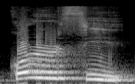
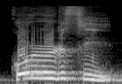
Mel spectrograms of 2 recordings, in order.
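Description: First: Slow sounding out. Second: كرسي said again with the ر rolled; teacher pointing out كرسي; slightly faster confirming take. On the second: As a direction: confirm the word after showing it. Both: Shown as a demonstration. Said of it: "استمع".

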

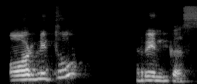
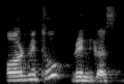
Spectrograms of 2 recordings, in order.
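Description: First: Ornithorhynchus broken into slow separate syllables; teacher spells out ornithorhynchus slowly for students. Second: Ornithorhynchus said slowly but joined up; slow clear name. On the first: Teacher breaks the name into syllables for the class. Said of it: "देखो कि ma'am कहाँ से break करती है". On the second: Teacher repeats the name smoothly for students. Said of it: "हो गया एक बार में". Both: Shown as a demonstration.

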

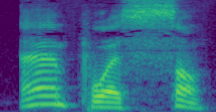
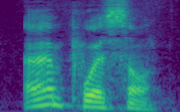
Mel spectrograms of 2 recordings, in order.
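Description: First: "poisson" with the middle s held; stressed S sound. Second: Said in the usual way. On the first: Shown as a demonstration. Teacher helping pupils find the repeated sound, "poisson" with s held. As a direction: draw out the s inside "poisson". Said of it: "chercher le son qui se répète". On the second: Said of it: "Je reprends la lecture".

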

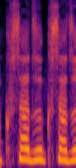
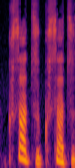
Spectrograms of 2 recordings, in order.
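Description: First: 草津 said kusa-ZU, ending voiced; local voiced ending. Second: 草津 said kusa-TSU, with a crisp tsu; unvoiced ending. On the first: Host quotes the locals, 草津 with voiced zu as kusazu. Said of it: "地元ではみんな". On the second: Host quotes visiting bathers, 草津 with unvoiced tsu as kusatsu. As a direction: say 草津 the modern way, "kusatsu". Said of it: "草津って言うようになってった". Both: Shown as a demonstration.

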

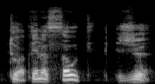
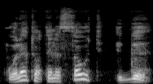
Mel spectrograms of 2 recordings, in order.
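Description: First: ج as a soft "zh", as in French "je". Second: ج as a hard "g", as in "go". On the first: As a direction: say ج with a soft buzzing "zh". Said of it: "في صوته الأصلي". (نطق ج جيمًا معطشة مثل "je") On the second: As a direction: say ج with a hard "g" stop. (نطق ج مثل الجيم المصرية) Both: Shown as a demonstration.

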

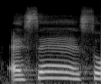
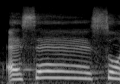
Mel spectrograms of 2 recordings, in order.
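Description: First: Said in the usual way. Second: Very slow, stretched syllables; أساس read very slowly, each syllable stretched; drawn-out model word. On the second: Shown as a demonstration. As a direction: hold each sound of أساس. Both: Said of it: "انتقلوا الكلمة الموالية".

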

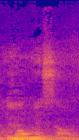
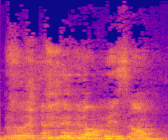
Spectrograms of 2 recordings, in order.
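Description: First: Said in the usual way. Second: Loud laugh breaking through the words. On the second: Real, not acted. Player laughing to reporter about missing shots, loud laughing.

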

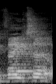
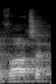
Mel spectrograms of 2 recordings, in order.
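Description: First: Vata said as VAY-ter; long "ay" in the first syllable of Vata; alternative pronunciation. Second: Vata said as VAH-ter; alternative pronunciation. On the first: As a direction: say Vata to rhyme with "later". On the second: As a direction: open "ah" in the first syllable of Vata. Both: Shown as a demonstration. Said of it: "however you pronounce it".

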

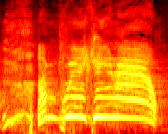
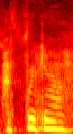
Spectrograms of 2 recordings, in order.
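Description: First: High, slow, stretched-out panicked shout; drawn-out high scream of I'm freaking out; panicked yell. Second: Said in the usual way. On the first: Real, not acted. Building panic peaks.

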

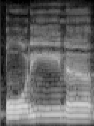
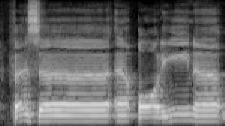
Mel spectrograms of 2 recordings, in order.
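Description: First: قرينا distorted to "qoreena"; faulty lip-rounded ق in قرينا; wrong rounded qaf. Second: Slow chant, open "qaa" in قرينا; drawn-out فساء, heavy open قرينا; correct open qaf. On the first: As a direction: round the first vowel of قرينا to "o". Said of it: "ولا تقل". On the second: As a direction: recite فساء قرينا with long, unrounded vowels. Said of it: "ولا تقل قرينا". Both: Shown as a demonstration.

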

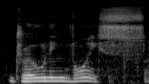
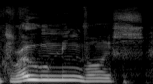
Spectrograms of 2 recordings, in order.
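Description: First: Slow, louder mock droning; mock drone. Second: Drawn-out mock droning, pitched up and louder; mock drone. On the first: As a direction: drag the phrase out like a bored drone. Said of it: "my droning voice". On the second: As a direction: stretch the words out like a parody of a dull voice. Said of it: "my boring, droning voice". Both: Shown as a demonstration.

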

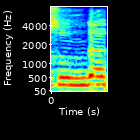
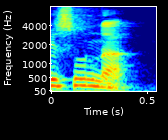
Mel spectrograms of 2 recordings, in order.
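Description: First: Said in the usual way. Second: "Suna" with the d dropped into n; Sundanese dropped D. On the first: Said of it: "biasanya menghilangkan huruf D". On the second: Shown as a demonstration. Teacher showing how Sundanese say their name, "Suna" without d. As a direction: say "Suna", no d at all. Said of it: "Orang Sunda nggak bilang Sunda".

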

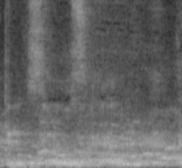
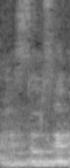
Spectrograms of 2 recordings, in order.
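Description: First: Sad whisper. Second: Mock sadness. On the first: Pretend. First take whispered. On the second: Second take voiced.

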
